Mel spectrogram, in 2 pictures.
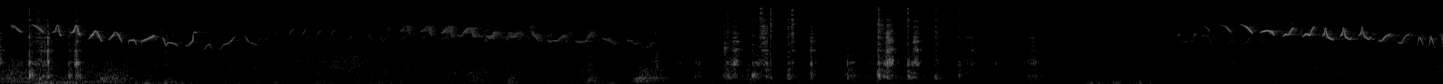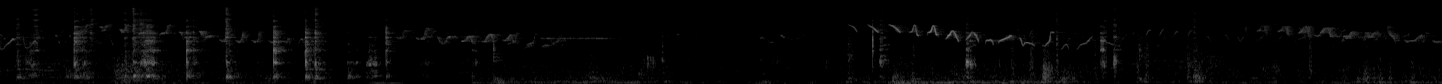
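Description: A bird singing a repeated descending trill, a quick run of high notes falling in pitch, heard five times. Between the trills, clusters of light clinks from a spatula stirring in a frying pan.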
